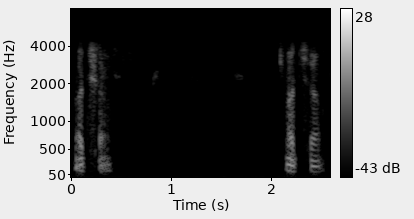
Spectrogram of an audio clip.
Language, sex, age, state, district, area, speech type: Bengali, male, 45-60, West Bengal, Hooghly, urban, conversation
